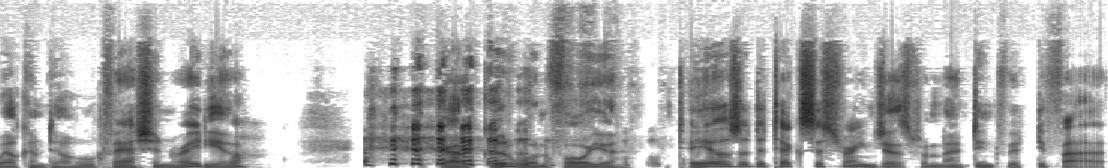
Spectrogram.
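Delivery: put-on gentle, genial, kindly old man voice. Describing a podcast's host, imitating his intro in a kindly old man voice. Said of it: "sounds like some kindly old man".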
